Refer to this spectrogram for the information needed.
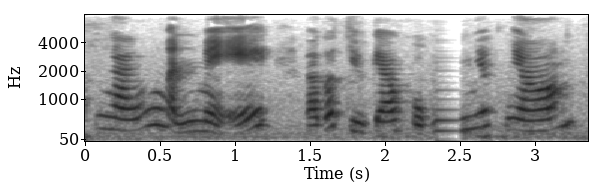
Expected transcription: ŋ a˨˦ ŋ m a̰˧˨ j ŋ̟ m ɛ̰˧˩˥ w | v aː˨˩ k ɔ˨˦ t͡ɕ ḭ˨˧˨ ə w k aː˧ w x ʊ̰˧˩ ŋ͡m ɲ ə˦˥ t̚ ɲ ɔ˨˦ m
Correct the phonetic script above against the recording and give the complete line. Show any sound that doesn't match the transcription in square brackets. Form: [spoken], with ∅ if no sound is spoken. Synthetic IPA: ŋ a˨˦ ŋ m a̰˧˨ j ŋ̟ m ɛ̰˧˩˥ [∅] | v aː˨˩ k ɔ˨˦ t͡ɕ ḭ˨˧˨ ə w k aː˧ w x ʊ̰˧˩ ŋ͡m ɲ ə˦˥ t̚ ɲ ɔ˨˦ m

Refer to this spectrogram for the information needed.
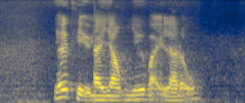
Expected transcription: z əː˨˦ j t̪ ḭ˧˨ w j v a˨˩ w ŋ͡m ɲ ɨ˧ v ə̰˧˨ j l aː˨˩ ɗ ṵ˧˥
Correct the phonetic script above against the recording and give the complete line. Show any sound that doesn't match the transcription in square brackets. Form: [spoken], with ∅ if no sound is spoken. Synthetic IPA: z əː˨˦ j [t̪ʰ] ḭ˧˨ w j [z] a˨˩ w ŋ͡m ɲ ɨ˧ v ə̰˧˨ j l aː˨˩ ɗ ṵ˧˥

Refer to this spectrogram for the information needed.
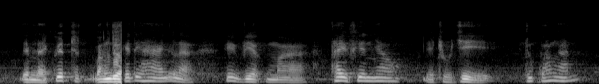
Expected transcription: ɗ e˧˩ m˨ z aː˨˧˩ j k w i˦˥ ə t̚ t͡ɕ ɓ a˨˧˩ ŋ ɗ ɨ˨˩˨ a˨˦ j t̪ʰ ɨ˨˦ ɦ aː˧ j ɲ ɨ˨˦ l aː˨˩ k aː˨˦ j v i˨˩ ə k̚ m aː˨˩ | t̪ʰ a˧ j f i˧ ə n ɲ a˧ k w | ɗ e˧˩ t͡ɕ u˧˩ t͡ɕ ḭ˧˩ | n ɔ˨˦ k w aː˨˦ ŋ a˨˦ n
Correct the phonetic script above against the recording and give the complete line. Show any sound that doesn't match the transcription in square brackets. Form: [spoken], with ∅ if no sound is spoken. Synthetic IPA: ɗ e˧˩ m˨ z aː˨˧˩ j k w i˦˥ ə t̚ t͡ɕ ɓ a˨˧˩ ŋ ɗ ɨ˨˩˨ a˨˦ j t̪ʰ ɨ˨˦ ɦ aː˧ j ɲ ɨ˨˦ l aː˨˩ k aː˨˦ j v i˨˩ ə k̚ m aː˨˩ | t̪ʰ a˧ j f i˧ ə n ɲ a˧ [∅] w | ɗ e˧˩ t͡ɕ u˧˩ t͡ɕ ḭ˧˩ | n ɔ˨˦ k w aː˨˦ ŋ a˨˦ n

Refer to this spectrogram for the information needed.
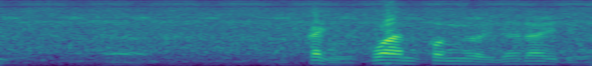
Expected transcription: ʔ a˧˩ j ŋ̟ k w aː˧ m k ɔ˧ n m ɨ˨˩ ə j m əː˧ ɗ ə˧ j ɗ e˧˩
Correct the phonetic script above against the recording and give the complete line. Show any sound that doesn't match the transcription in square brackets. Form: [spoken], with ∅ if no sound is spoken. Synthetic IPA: [k] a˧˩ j ŋ̟ k w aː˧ [n] k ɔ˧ n [ŋ] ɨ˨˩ ə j [n] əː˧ ɗ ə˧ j ɗ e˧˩

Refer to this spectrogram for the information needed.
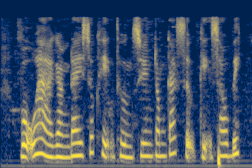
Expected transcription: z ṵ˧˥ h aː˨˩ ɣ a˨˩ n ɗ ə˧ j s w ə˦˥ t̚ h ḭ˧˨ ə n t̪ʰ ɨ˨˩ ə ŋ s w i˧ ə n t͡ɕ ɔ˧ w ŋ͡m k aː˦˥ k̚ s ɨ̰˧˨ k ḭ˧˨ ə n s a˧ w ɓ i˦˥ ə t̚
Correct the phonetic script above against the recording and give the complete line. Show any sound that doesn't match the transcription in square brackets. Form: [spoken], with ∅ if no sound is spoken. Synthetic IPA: [v] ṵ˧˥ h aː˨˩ ɣ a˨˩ n ɗ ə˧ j s w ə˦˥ t̚ h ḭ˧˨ ə n t̪ʰ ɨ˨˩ ə ŋ s w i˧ ə n t͡ɕ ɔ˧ w ŋ͡m k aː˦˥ k̚ s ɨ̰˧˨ k ḭ˧˨ ə n s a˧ w ɓ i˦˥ ə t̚

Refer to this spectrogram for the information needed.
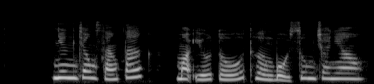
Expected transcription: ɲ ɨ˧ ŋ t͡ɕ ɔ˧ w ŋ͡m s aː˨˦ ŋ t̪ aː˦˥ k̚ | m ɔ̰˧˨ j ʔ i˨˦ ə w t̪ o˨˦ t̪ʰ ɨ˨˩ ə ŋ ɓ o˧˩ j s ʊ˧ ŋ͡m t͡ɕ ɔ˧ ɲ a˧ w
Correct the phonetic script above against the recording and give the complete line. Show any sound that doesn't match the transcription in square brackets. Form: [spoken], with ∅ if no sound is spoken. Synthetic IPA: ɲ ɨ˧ ŋ t͡ɕ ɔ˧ w ŋ͡m s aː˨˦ ŋ t̪ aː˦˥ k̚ | m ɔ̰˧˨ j ʔ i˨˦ ə w t̪ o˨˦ t̪ʰ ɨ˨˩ ə ŋ ɓ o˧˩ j s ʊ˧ ŋ͡m t͡ɕ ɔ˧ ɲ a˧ w

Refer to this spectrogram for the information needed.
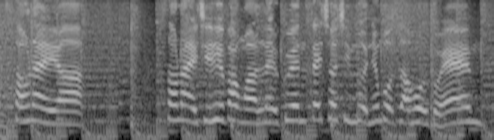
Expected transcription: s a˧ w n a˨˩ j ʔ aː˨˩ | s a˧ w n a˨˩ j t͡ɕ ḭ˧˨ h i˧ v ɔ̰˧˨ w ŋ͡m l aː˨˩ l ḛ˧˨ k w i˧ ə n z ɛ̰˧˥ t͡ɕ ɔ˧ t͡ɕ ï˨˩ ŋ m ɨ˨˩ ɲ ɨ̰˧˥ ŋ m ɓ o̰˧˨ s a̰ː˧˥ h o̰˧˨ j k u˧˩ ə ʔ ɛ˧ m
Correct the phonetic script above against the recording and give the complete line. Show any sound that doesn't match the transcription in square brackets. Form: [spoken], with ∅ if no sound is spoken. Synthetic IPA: s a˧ w n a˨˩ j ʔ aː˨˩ | s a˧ w n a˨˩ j t͡ɕ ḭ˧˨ h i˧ v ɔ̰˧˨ w ŋ͡m l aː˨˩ l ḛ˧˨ k w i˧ ə n [s] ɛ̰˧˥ t͡ɕ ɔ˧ t͡ɕ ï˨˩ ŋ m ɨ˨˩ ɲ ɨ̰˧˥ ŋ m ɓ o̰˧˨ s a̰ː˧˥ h o̰˧˨ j k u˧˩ ə ʔ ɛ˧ m

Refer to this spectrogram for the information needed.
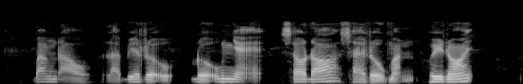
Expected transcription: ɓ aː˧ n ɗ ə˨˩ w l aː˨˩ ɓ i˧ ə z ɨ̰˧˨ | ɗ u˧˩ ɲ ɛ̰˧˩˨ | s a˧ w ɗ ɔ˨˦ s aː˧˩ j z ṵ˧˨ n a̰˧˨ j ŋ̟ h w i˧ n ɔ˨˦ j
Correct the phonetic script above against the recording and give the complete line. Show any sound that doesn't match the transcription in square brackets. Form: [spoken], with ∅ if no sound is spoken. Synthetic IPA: ɓ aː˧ n ɗ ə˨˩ w l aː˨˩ ɓ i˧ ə z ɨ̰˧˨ | ɗ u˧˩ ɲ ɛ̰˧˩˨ | s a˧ w ɗ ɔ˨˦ s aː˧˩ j z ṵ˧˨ [m] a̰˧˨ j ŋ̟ h w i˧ n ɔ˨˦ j

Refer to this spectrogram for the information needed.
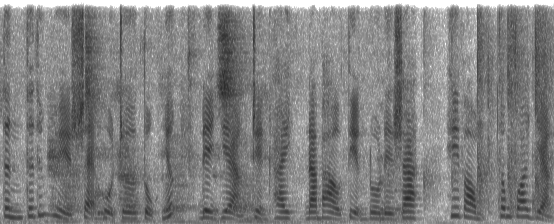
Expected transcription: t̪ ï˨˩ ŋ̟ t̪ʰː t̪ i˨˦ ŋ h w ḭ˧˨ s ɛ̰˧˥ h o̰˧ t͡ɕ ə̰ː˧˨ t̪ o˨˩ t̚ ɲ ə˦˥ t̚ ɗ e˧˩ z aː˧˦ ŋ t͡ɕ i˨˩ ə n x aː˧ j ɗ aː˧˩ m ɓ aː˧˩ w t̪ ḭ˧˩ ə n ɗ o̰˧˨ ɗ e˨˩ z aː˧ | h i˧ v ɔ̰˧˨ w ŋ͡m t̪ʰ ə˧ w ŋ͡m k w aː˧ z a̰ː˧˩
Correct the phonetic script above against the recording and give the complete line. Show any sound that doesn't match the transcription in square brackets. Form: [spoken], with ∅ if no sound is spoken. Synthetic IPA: t̪ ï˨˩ ŋ̟ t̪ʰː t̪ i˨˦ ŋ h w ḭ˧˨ s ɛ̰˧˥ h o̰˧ t͡ɕ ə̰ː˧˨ t̪ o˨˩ t̚ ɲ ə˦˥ t̚ ɗ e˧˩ z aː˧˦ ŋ t͡ɕ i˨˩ ə n x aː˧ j ɗ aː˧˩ m ɓ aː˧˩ w t̪ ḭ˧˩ ə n ɗ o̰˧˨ ɗ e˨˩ z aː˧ | h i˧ v ɔ̰˧˨ w ŋ͡m t̪ʰ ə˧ w ŋ͡m k w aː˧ z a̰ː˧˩

